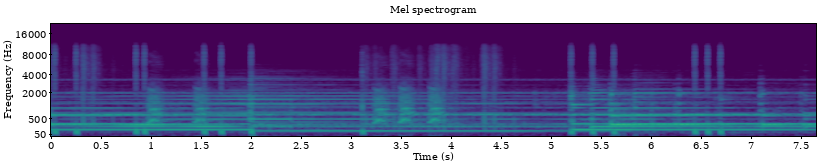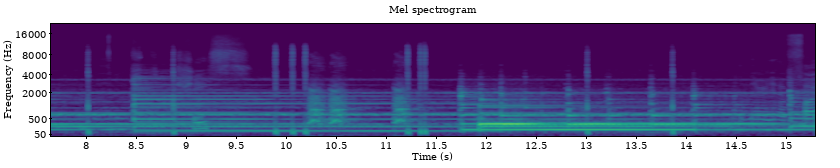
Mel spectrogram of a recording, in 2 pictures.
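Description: Dog barks sound in the puzzle game A Memory Maze, short bursts heard over sustained, layered synth chords that shift every few seconds, the game music and effects carrying the clip with no talk.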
